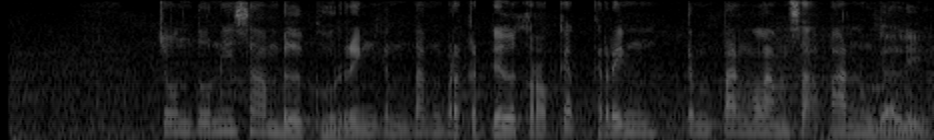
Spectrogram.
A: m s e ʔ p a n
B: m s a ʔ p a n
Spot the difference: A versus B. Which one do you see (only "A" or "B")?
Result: B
